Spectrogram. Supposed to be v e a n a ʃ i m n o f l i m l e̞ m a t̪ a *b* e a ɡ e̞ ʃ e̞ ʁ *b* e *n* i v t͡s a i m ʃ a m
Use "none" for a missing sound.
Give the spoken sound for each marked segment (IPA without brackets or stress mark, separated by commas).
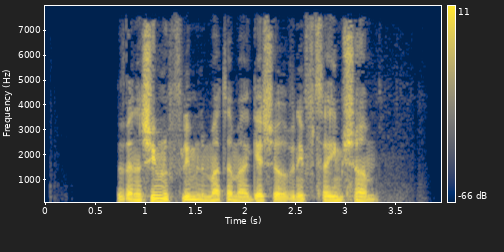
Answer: m, v, n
